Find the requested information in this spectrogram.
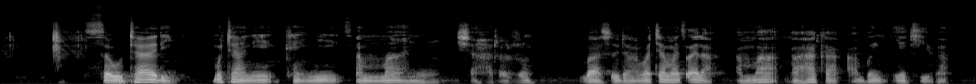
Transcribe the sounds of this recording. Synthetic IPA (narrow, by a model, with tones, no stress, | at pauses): sa˨wtaː˦ɽiː˦ | mʊ˦taː˨neː˦kʰɐ˨ɲji˦sʼɐ˨mːaː˦nɪ˦nʃɐ˨ha˨ɾɐ˨ɾɪ˦ŋ | baː˦su˦da˨wɐ˦ta˦mɐ˦sʼɐ˦la̰ː˨ʔa˨mːaː˦baː˨ha˦ka˨ʔa̰˨bɪ˦ɲjɐ˦kʲʰeː˨ba̰˦˨ʔ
